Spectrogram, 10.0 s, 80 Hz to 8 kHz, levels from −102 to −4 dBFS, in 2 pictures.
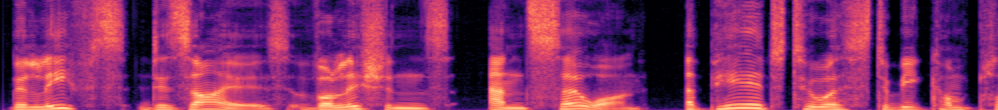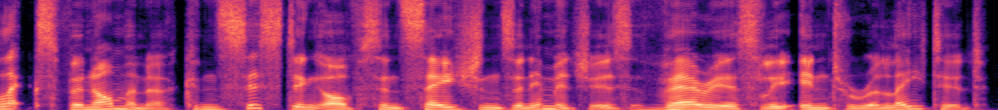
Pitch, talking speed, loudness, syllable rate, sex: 145 Hz, 120 wpm, -20 LUFS, 4.6 syllables/s, male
